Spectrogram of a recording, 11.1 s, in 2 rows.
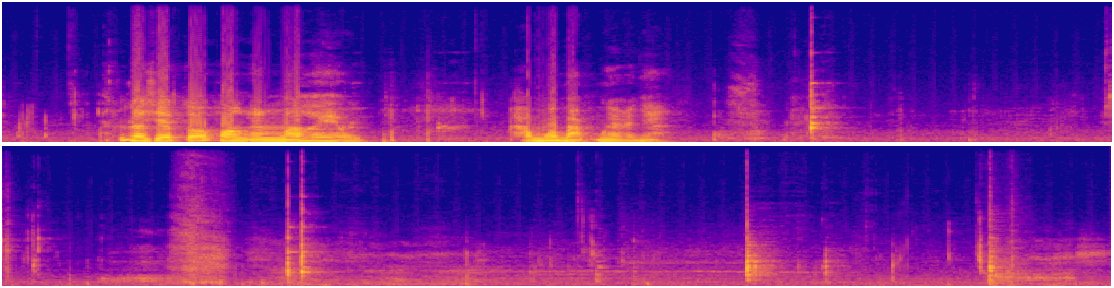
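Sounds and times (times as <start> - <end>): chewing and mouth sounds: 0.0 - 0.6, 3.6 - 6.2, 6.8 - 10.8.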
